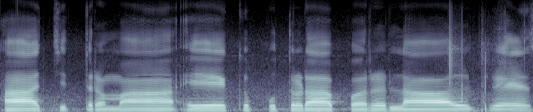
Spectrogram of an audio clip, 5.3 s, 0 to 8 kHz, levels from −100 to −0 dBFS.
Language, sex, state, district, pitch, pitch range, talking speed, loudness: Gujarati, male, Gujarat, Gandhinagar, 125 Hz, 120-125 Hz, 90 wpm, -18 LUFS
